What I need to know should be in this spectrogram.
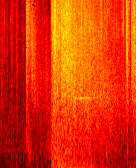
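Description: Gunfire bursts loudly and close by.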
